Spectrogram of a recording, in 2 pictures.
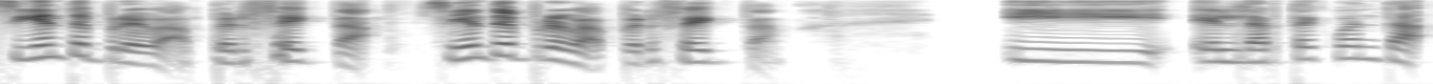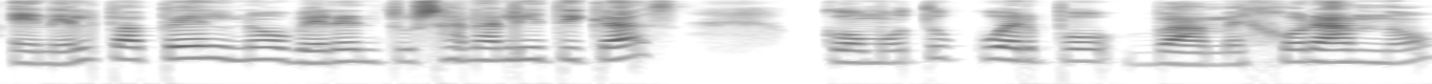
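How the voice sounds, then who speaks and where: A woman with a fairly high pitch and a normal speaking voice talks at a fairly slow pace, her intonation fairly even. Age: 20s. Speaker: patient, office administrator. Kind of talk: interview testimony.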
